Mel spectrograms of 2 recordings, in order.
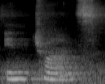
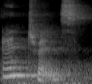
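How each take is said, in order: First: The stress is on the second syllable. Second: The stress is on the first syllable. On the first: It is a verb meaning to mesmerize. "which means to mesmerize" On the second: It is a noun meaning a doorway. "which means a doorway"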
